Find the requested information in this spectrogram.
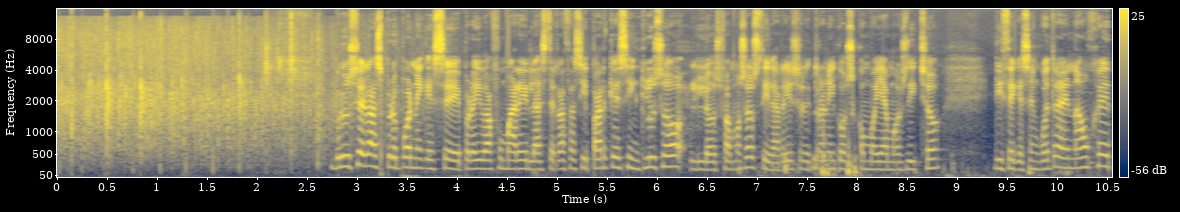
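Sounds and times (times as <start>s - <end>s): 
applause for the panel of guests on a talk show: 0.0s - 4.0s
speech: 2.8s - 10.5s.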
